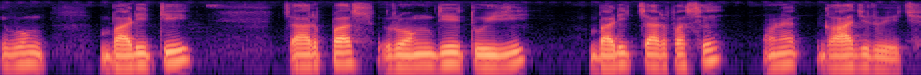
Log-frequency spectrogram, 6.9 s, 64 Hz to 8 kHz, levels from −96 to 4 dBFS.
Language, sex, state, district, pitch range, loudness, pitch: Bengali, male, West Bengal, Paschim Medinipur, 115-135 Hz, -18 LUFS, 120 Hz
